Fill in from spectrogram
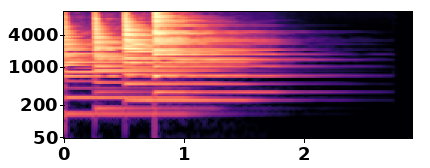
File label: B Suspended 2nd Flat 5th, C sharp, chord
